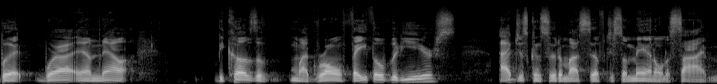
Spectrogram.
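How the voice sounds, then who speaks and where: Against a quiet background, a man with a very deep, low pitch speaks at a moderate pace with ordinary pitch variation. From Georgia, US South (DeKalb County). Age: 40s. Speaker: school principal and author. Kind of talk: interview. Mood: reflective, earnest. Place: studio. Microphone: headset.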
